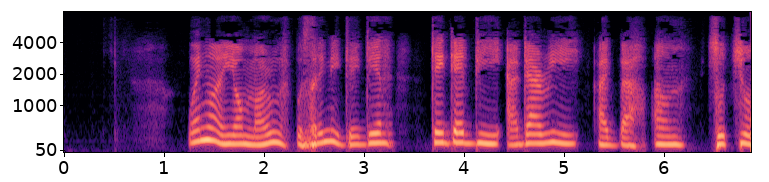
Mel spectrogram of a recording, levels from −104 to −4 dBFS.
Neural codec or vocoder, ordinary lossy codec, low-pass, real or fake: codec, 16 kHz, 0.5 kbps, FunCodec, trained on Chinese and English, 25 frames a second; MP3, 32 kbps; 7.2 kHz; fake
